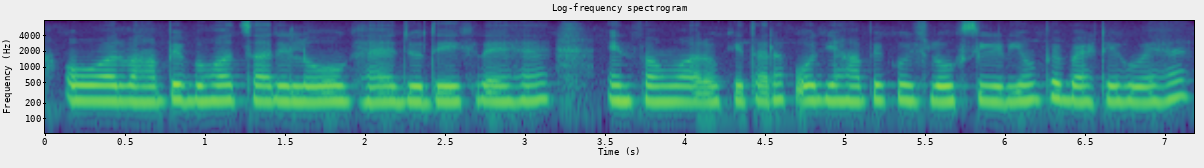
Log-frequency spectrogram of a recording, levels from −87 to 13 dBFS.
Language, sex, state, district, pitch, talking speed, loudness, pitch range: Hindi, female, Uttar Pradesh, Lalitpur, 220 Hz, 210 wpm, -14 LUFS, 215-225 Hz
